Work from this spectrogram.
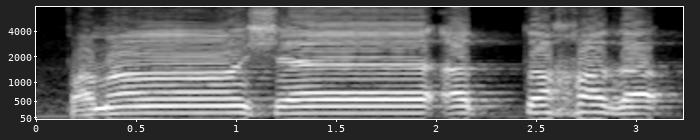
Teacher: खा को पुर पढ़ेंगे। खा हुरूफ़ मुस्तालिया में से है।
